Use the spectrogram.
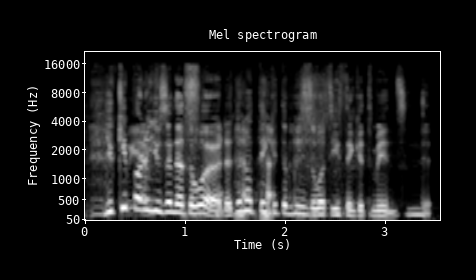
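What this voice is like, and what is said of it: Inigo Montoya accent from Princess Bride. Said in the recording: “where did we go for that accent? ... Princess Bride ... Mandy Patinkin's character says, you keep on using that word”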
